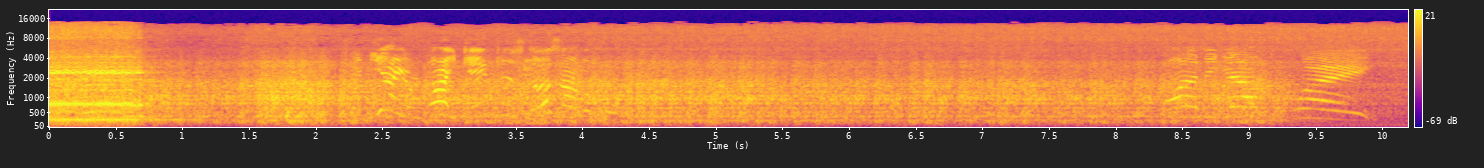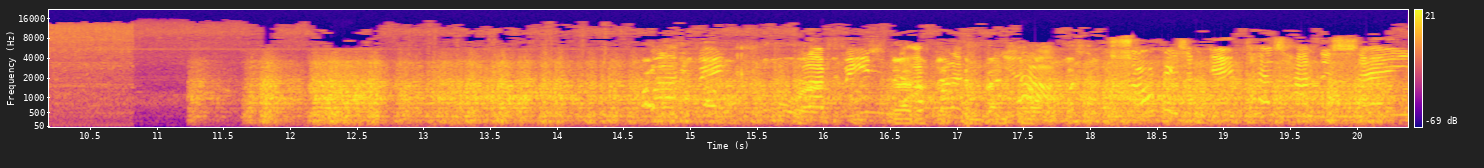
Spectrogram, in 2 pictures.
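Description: A steam locomotive chugs along steadily.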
